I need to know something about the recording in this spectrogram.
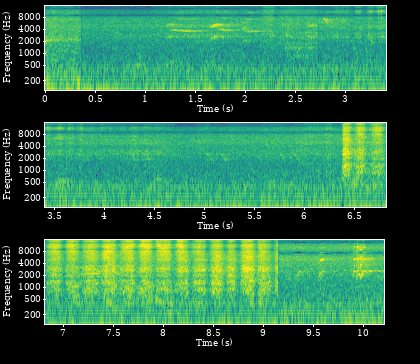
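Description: A small hobby-knife blade shaving a glued-on balsa wood strip, trimming it to shape: quick repeated scraping strokes, about four a second, for a few seconds in the second half. Before that it is nearly quiet, with a faint chirp or two.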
